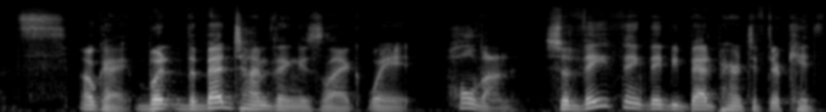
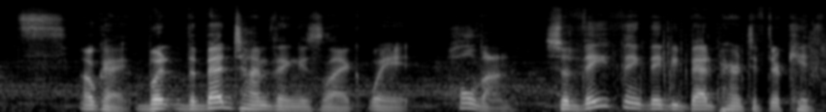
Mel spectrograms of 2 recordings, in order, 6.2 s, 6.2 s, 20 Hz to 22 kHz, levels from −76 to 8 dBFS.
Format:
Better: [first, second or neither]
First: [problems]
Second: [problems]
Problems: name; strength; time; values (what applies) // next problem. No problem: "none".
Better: first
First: none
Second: household noises; faint; throughout; 25 dB below the speech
